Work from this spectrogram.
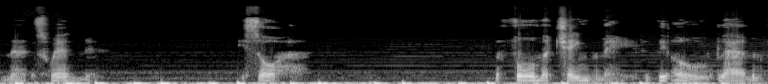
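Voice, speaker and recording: A man playing a pompous, theatrical ghost tour guide, telling gruesome tales with suspenseful, drawn-out phrasing in a horror audio story. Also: deep voice, poor audio.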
